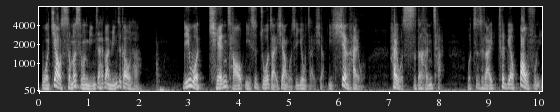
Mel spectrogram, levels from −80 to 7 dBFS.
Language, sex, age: Chinese, male, 50-69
